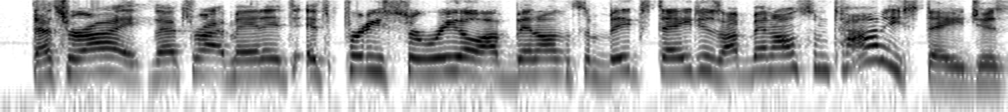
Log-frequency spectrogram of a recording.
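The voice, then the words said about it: Southern US accent. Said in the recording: “I love your voice. ... You've got such a speaking voice. ... that Southern accent”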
